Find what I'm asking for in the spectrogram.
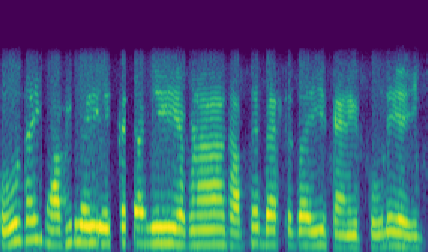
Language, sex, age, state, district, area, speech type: Punjabi, male, 18-30, Punjab, Kapurthala, rural, conversation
